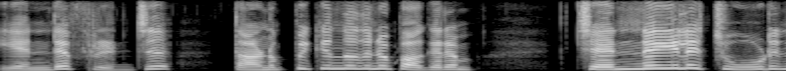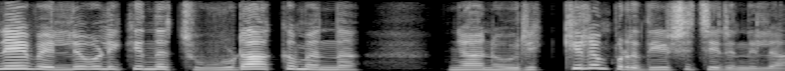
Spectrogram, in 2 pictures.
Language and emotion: Malayalam, surprised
